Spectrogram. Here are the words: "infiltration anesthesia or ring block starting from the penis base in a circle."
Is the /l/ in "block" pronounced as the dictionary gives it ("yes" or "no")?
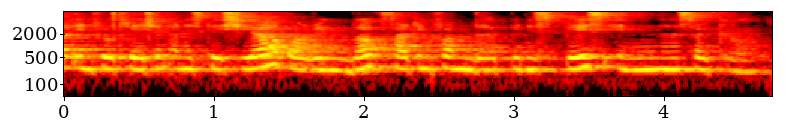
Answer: no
